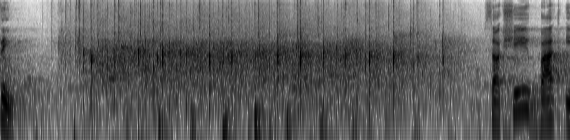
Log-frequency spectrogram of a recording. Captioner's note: applause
